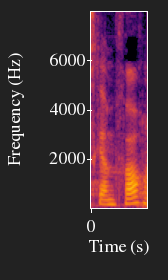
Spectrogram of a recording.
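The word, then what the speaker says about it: Cam4: sur Cam 4, ça se lit Cam 4, mais ça se prononce Camfort, en ouais.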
